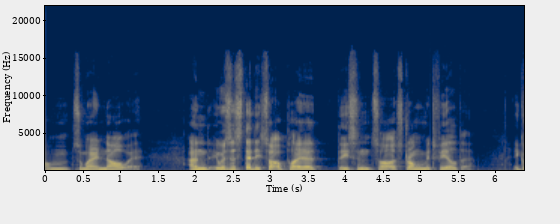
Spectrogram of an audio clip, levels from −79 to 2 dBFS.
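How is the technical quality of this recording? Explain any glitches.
One brief glitch mars the speech, near the end of the recording.

At 5.12 s there is a case of chunks out of order: a tiny slice of audio, about 5.3 ms long, arrives one chunk late and plays after the slice that should have followed it. Nothing goes missing, but swapping the two creates three abrupt joins within roughly 11 ms. It is heard as a quick jumbled stutter. A waveform would show sudden steps at those joins, and a spectrogram would show thin vertical broadband streaks clustered at that instant.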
